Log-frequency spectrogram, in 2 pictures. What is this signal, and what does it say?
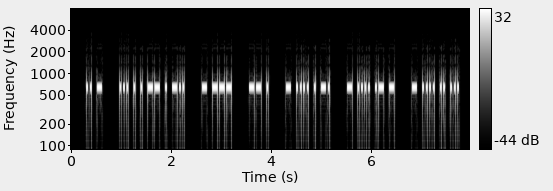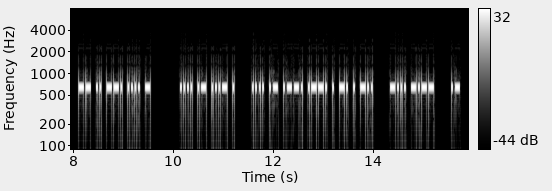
Morse code, heard as a keyed tone, about 34 wpm, 650 Hz. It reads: IT SEEMED TO ME THEN THAT THIS MIGHT HAVE HAPPENED BY A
